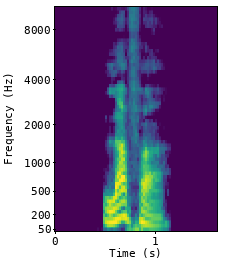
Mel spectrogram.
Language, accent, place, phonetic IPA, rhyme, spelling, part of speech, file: German, Germany, Berlin, [ˈlafɐ], -afɐ, laffer, adjective, De-laffer.ogg
- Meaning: 1. comparative degree of laff 2. inflection of laff: strong/mixed nominative masculine singular 3. inflection of laff: strong genitive/dative feminine singular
